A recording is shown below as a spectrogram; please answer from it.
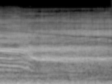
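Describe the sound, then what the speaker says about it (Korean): A woman lets out a sudden piercing, tearing scream in a Korean horror audio drama, loud and sustained for a moment before trailing off. "갑자기 찢어지는 비명을 지르며 기절한 거예요"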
